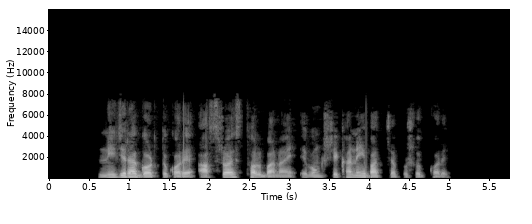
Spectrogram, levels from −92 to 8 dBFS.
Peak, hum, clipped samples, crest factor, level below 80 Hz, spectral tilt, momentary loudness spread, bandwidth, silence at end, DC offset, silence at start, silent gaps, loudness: -6 dBFS; none; under 0.1%; 20 dB; -62 dBFS; -7 dB/octave; 13 LU; 7.8 kHz; 0.8 s; under 0.1%; 0.6 s; 3.09-3.13 s, 4.70-4.76 s; -24 LUFS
